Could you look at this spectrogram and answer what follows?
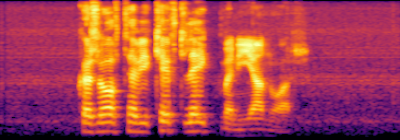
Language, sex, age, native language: Icelandic, male, 30-39, Icelandic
